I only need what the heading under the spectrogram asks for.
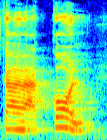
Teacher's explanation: Me doy cuenta que su sílaba tónica está aquí. Yo levanto más o hago más énfasis en col. Entonces esta es la última sílaba, la penúltima sílaba y la antepenúltima sílaba.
